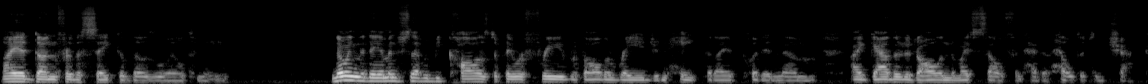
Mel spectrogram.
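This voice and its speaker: A man voicing a proud, repentant old warrior spirit in a storybook, speaking in a solemn, formal, measured way. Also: on the low side, dark tone, lightly acted, rough recording. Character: Kiral, ancient male warrior spirit, proud, repentant, weary.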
